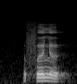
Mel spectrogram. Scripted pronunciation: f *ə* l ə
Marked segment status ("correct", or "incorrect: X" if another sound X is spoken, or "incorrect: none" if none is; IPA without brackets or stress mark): correct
